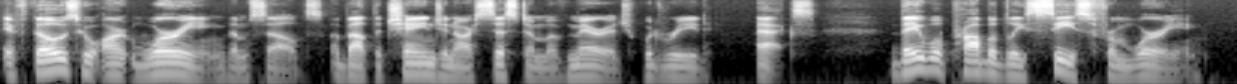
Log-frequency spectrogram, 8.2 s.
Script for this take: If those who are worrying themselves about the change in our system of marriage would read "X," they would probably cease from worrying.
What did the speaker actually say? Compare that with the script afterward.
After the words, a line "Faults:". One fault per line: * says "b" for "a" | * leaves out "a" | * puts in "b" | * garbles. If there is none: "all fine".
If those who aren't worrying themselves about the change in our system of marriage would read "X," they will probably cease from worrying.
Faults:
* says "aren't" for "are"
* says "will" for "would"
